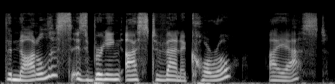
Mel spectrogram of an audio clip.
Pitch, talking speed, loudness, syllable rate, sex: 225 Hz, 160 wpm, -18 LUFS, 5.6 syllables/s, female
